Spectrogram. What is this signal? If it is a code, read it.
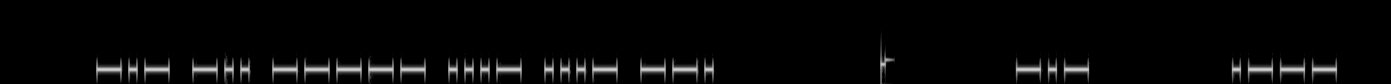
Morse code, heard as a keyed tone, about 15 wpm, spaced as for 11 wpm, 700 Hz. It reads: KD0VVG KJ
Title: USA Call Signs - 6 Characters - 6x Character Spacing - 15wpm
